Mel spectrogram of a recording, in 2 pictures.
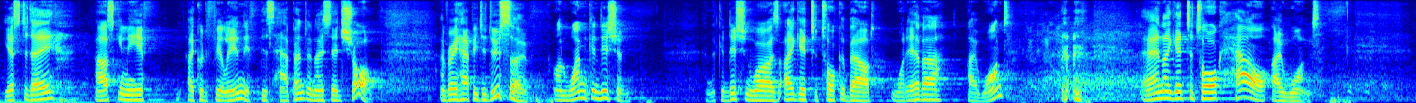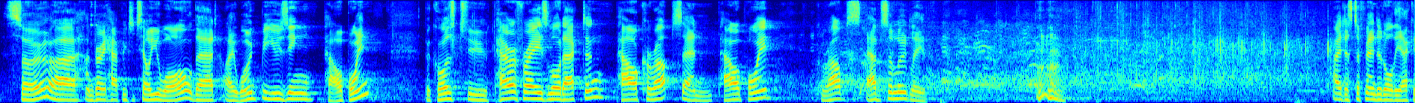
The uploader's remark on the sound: Delivered the opening plenary lecture of Acton University 2017.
